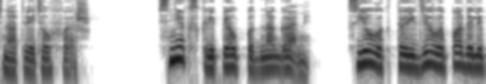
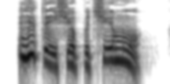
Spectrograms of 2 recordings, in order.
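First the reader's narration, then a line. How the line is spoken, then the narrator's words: Snorted. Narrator (Russian): хмыкнул Ник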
